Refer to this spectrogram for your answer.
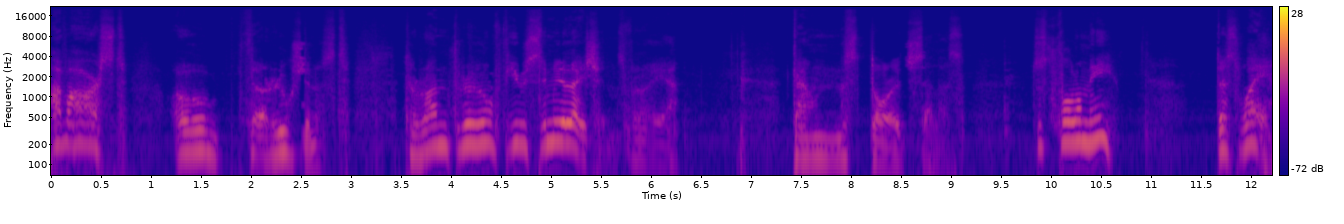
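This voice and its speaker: A man's gruff put-on character voice, fairly high in pitch, with very wide pitch swings, big swings in loudness, long, frequent pauses and a fairly slow pace. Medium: game stream. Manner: archaic, gruff.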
